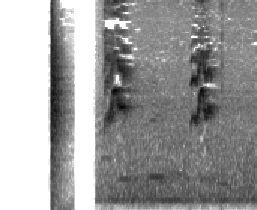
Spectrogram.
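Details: Cockatiel having a good time on a balcony: a sharp click, then two harsh, buzzy squawks about a second apart over a steady low hum.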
